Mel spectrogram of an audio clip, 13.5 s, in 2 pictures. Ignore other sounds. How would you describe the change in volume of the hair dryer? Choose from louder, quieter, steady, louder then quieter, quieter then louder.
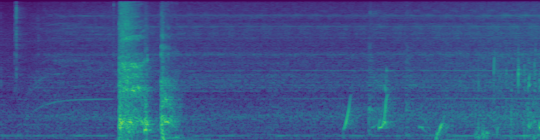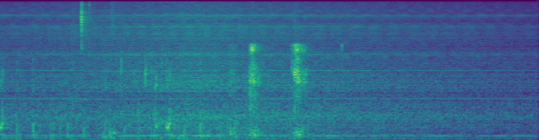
louder then quieter.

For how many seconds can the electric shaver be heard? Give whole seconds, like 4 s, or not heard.
not heard.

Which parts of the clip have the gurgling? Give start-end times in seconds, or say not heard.
4.3-9.8.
